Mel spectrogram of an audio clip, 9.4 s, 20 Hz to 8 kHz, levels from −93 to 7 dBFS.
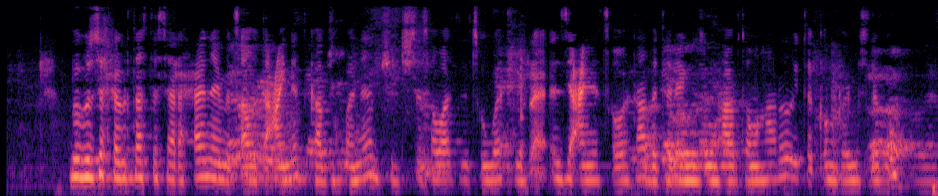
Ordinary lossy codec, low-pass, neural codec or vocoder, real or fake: MP3, 48 kbps; 7.2 kHz; none; real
